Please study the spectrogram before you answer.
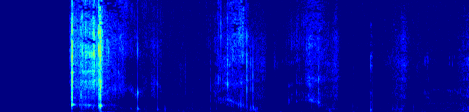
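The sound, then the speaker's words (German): Someone biting into an apple: one sharp, loud crunch, then a run of quieter crunching chews. “da beißt jemand in den Apfel. Und wenn man in einen Apfel beißt, dann, dann arbeiten sie unsere stärksten Muskeln, unsere Kaumuskeln.”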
